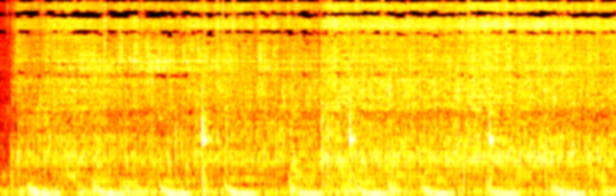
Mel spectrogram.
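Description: Cashew nuts sizzling in hot ghee in a pan as they are stirred, a steady frying hiss with three light clinks about a second apart.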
